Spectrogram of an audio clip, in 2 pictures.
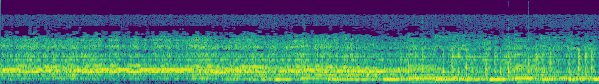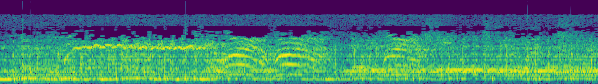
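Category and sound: vehicle, passenger train passing by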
